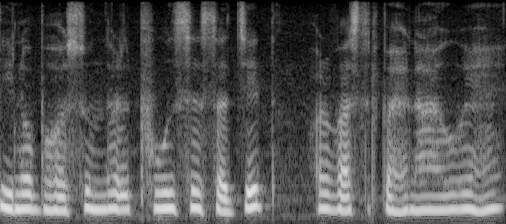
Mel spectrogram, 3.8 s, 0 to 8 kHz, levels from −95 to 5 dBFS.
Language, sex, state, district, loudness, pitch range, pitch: Hindi, female, Jharkhand, Ranchi, -15 LUFS, 190-210 Hz, 200 Hz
